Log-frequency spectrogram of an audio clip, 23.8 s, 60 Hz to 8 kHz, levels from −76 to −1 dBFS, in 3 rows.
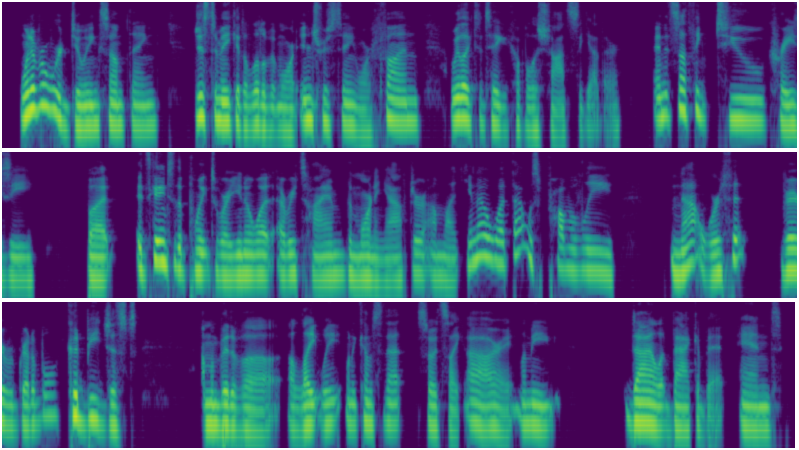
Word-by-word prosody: whenever 220 +9 +7
we're 205 -7 +4
doing 125 +1 +2
something, 130 -1 -2 0.4
just 170 -1 +4
to - - +2
make 145 -2 +5
it 140 - +1
a - - 0
little 125 0 +1
bit 115 0 -5
more 110 -1 -2
interesting 140 -3 0
or 105 -1 -6
fun, 145 +3 +1 0.3
we 155 - +6
like 160 -2 +7
to 145 - -10
take 130 -3 -2
a 115 - -18
couple 115 -3 -6
of 110 - -3
shots 100 -2 -6
together. - - -12 0.3
And 160 +2 +2
it's 180 +5 -2
nothing 200 -4 +2
too 150 -2 0
crazy, 115 -4 -2 0.5
but 115 -1 +2 0.2
it's 150 -5 0
getting 200 -1 +8
to 180 - -4
the 160 - +3
point 135 0 -1
to 135 - -5
where, 125 - +2
you 125 +1 +1
know 130 0 +3
what, 130 -1 +1
every 130 +1 0
time 125 +1 -3
the 130 - -2
morning 115 -3 -1
after, 115 +5 -4
I'm 125 -1 -6
like, 110 +6 -8
"You - - 0
know 235 +3 +3
what, 195 -4 0
that 290 +4 -2
was 210 - -3
probably 150 -4 -3 0.5
not 150 +2 +2
worth 135 - -1
it, 215 - +1 0.4
very 150 +1 +6
regrettable." 135 +7 -3
Could 180 -5 +6
be 160 +1 +2
just 130 -3 -3 0.6
I'm 135 - +3
a 130 - +5
bit 130 0 +4
of 115 -2 -1
a 105 -2 -2
a 120 - -2
lightweight 130 +4 +1
when 140 - -2
it - - -4
comes 140 0 -2
to 155 - -14
that. 135 0 -2
So 130 - -2
it's 120 -1 -3
like, 105 -2 -4
"Ah, 130 -4 +1
alright, 110 -4 -3
lemme 130 -3 -1 0.8
dial 140 -3 +6
it 120 -2 -5
back 115 -1 0
a - - -4
bit." - - -9
And 115 -3 -1
130 Hz, 215 wpm, -23 LUFS, 120-150 Hz, 0.8 s, getting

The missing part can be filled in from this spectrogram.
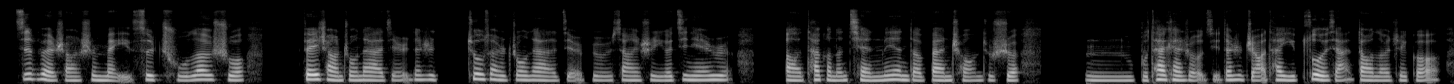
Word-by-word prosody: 基 245 +1 0
本 230 -5 +3
上 185 -1 -1
是 205 +1 -2
每 190 -2 +1
一 - - -7
次， 210 -2 0
除 190 -2 -6
了 220 +2 +3
说 200 -1 -1 0.6
非 230 -1 +8
常 210 -4 +2
重 195 0 0
大 195 -1 +2
的 185 - -1
节 195 +1 -7
日 - - -7
但 215 -1 -1
是 215 -1 -2 0.3
就 250 -2 +3
算 230 -2 +1
是 200 - 0
重 205 0 0
大 195 -1 +2
的 180 0 -3
节 180 - -7
日， - - -10
比 200 - -5
如 190 0 -5
像 195 -1 -2
是 200 +1 -3
一 185 - -2
个 190 0 0
纪 210 +3 -3
念 205 0 +2
日， 210 0 +1 0.5
呃， 190 -2 +2
他 215 - +1
可 210 -1 -1
能 190 +1 0
前 190 -4 +1
面 205 +3 +3
的 190 -2 -1
半 190 0 +2
程 185 -1 -4
就 195 0 -7
是， 190 0 -1 0.6
嗯， 185 -2 -2
不 185 - -2
太 225 +3 +5
看 205 -2 +2
手 185 -2 -3
机。 200 - -10
但 210 0 +2
是 215 - 0
只 195 - -2
要 185 - +1
他 205 - +1
一 190 -1 +2
坐 225 -5 +5
下 190 +2 -3
到 195 -3 +2
了 185 0 -1
这 190 +1 -5
个 185 +3 -2
195 Hz, 270 characters per minute, -23 LUFS, 190-210 Hz, 0.6 s, 非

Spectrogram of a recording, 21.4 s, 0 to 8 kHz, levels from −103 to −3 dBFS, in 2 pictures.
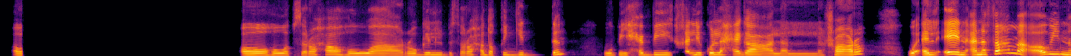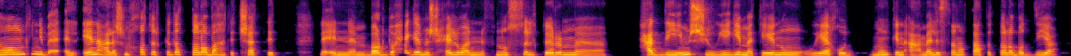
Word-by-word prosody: أ - - -1 2.2
آه. 235 -1 +4
هو 225 0 -1
بصراحة 235 +4 -3
هو 230 -1 -1 0.3
راجل 245 +3 -4
بصراحة 225 +2 -8
دقيق 245 +1 -6
جدًا، 235 +6 -6 0.4
وبيحب 230 +2 -4
يخلّي 250 -1 -2
كل 260 +1 +2
حاجة 245 -1 +1
على 210 -5 0
الشَعرة 200 - 0 0.4
وقلقان. 265 +5 +7
أنا 270 +3 +6
فاهمة 410 +6 +5
أوي 360 -8 +3
إن 300 -3 +1
هو 300 +2 +1
ممكن 330 +2 -2
يبقى 380 +5 -2
قلقان 245 +6 +1
علشان 245 0 0
خاطر 300 +1 -5
كده 300 +1 -3
الطلبة 295 0 +1
هتتشتّت. 250 +1 -3 0.4
لإن 230 -5 -2
برضه 255 +3 +3
حاجة 280 +1 0
مش 270 -1 -1
حلوة 275 +2 +2
إن 240 -3 -2
في 225 +2 -11
نُص 260 +4 -4
الترم 265 -1 0 0.6
حد 255 -2 +4
يمشي 265 +3 +3
وييجي 255 +3 0
مكانه 250 +2 +1
وياخُد 240 0 -1 0.2
ممكن 255 +2 -1
أعمال 220 +3 -1
السنة 255 0 -2
بتاعة 255 0 -2
الطلبة 255 -1 -2
تضيع. 235 +2 -3
255 Hz, 135 wpm, -22 LUFS, 235-275 Hz, 2.2 s, وقلقان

